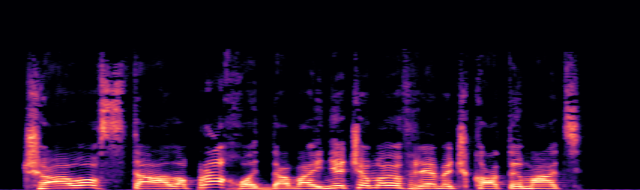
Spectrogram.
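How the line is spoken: Harsh bark. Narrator (Russian): рявкнула та

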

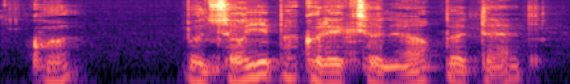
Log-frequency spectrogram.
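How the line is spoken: Exclaiming. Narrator (French): s'exclama Lord Linchmer

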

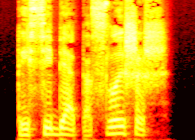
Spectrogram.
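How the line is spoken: Growling. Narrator (Russian): прорычало божество бури

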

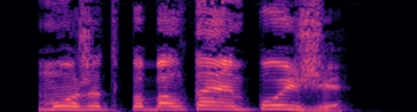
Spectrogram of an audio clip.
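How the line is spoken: Shout hiding despair. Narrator (Russian): крикнул, пытаясь скрыть отчаяние в голосе

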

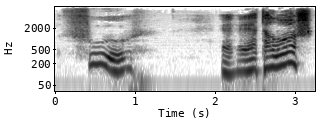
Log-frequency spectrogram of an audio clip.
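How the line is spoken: Exclaiming. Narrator (Russian): воскликнула Дженси

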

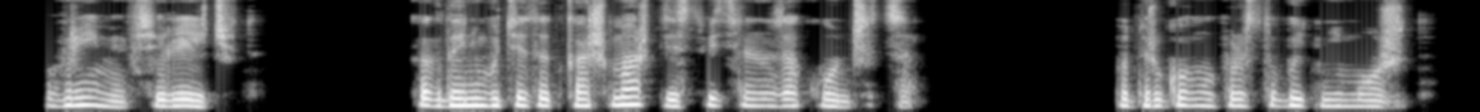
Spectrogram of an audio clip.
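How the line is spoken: Gentle. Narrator (Russian): мягко сказала

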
